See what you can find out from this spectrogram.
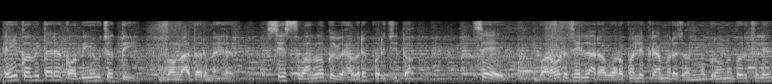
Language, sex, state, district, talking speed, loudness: Odia, male, Odisha, Malkangiri, 140 wpm, -16 LUFS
